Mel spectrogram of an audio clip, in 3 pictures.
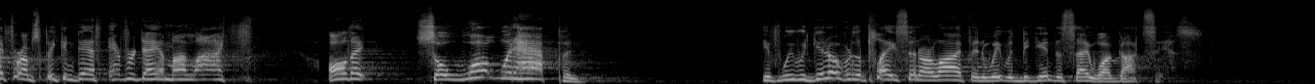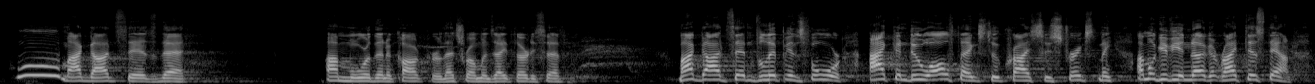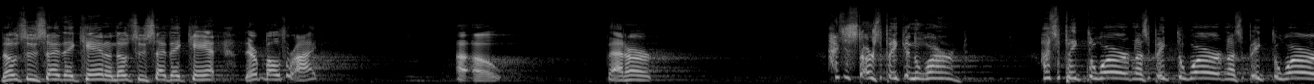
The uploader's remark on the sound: Recorded live during our Wednesday night service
